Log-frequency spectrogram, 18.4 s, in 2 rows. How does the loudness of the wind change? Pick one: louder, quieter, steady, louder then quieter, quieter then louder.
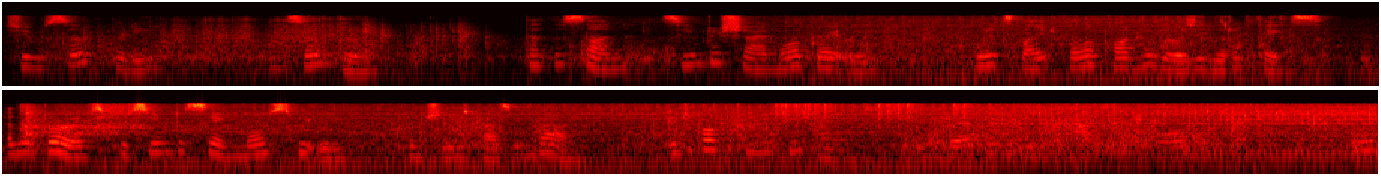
louder.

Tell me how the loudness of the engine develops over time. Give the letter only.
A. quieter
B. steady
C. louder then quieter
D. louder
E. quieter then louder
D.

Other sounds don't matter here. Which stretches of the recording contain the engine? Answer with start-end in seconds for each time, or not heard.
4.8-18.3.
